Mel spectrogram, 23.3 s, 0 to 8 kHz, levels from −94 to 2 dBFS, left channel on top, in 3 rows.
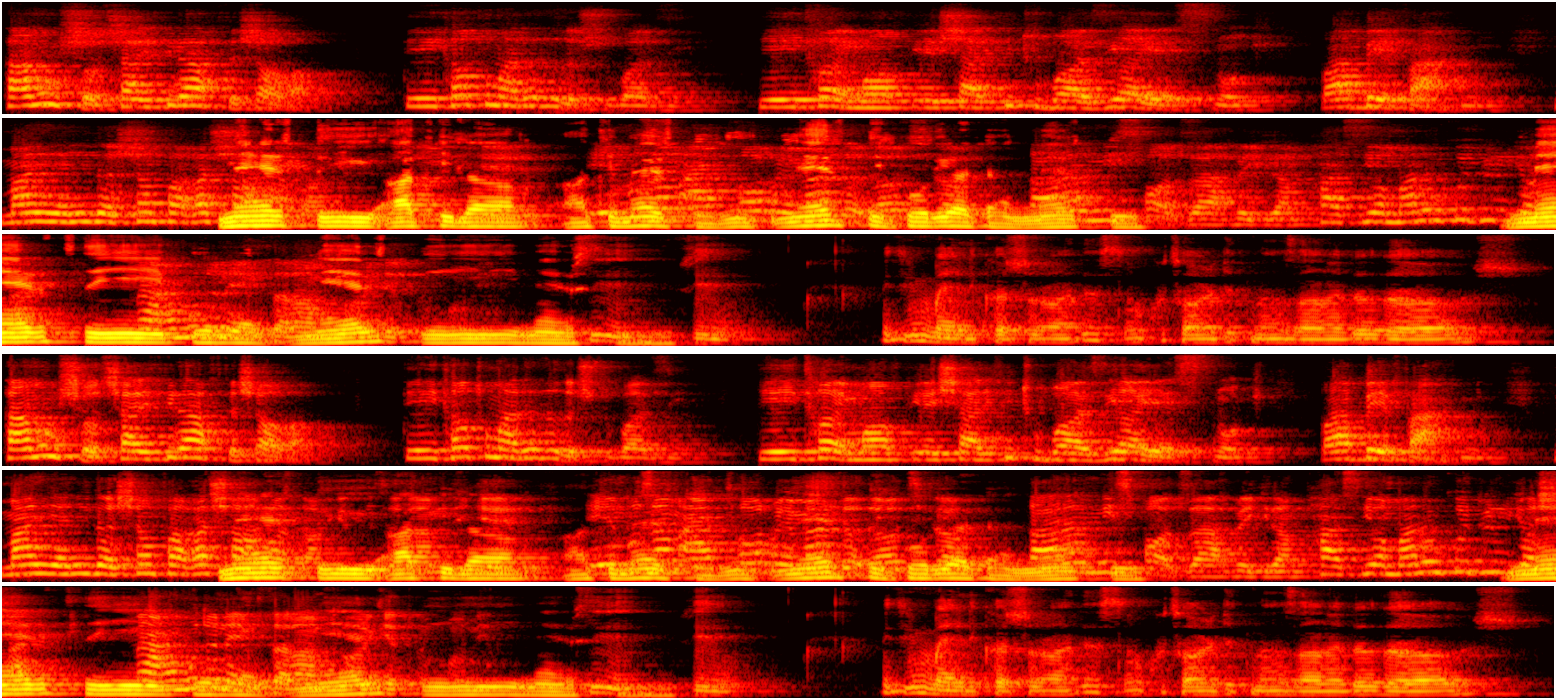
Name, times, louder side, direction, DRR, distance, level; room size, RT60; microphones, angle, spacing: voice 1, 0.0-1.5 2.0-3.4 3.8-6.2 6.6-7.4 7.8-10.3 10.7-12.6 12.9-15.8 16.2-18.0, right 2 dB, 70° right, 4 dB, 2.7 m, -35 dB
voice 2, 8.8-13.5 15.3-18.7, left 3 dB, 50° left, 16 dB, 0.6 m, -26 dB
voice 3, 19.9-23.1, equal, 10° right, 5 dB, 1.5 m, -36 dB
13.5 x 11.5 x 7.6 m, 0.68 s
head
